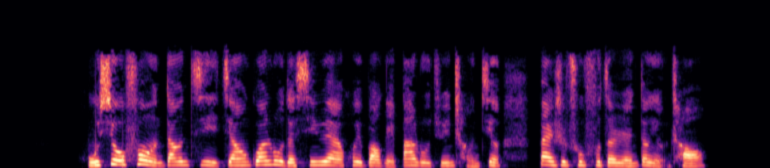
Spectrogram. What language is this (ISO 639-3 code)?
zho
